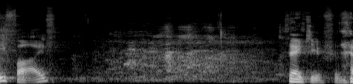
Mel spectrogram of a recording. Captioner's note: audience laughs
